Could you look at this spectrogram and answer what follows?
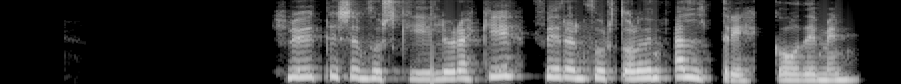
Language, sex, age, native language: Icelandic, female, 30-39, Icelandic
